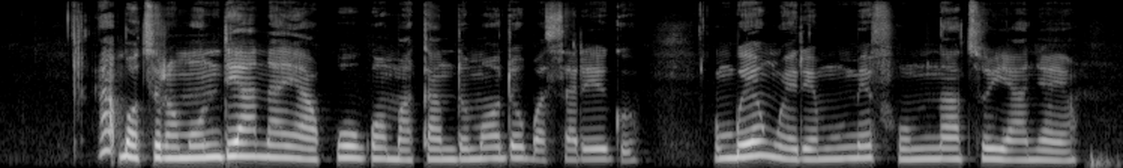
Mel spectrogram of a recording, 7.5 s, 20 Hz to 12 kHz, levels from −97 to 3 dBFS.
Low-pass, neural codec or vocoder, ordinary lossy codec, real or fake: none; none; none; real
